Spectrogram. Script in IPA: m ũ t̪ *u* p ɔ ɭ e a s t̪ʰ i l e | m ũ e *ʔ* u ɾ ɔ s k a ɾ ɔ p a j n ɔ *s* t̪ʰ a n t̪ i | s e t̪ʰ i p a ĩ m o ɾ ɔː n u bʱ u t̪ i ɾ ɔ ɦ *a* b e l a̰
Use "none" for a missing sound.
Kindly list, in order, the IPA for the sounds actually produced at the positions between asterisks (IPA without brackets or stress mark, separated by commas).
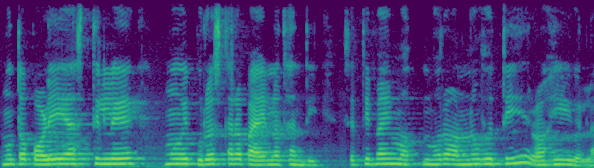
ɔ, p, none, i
